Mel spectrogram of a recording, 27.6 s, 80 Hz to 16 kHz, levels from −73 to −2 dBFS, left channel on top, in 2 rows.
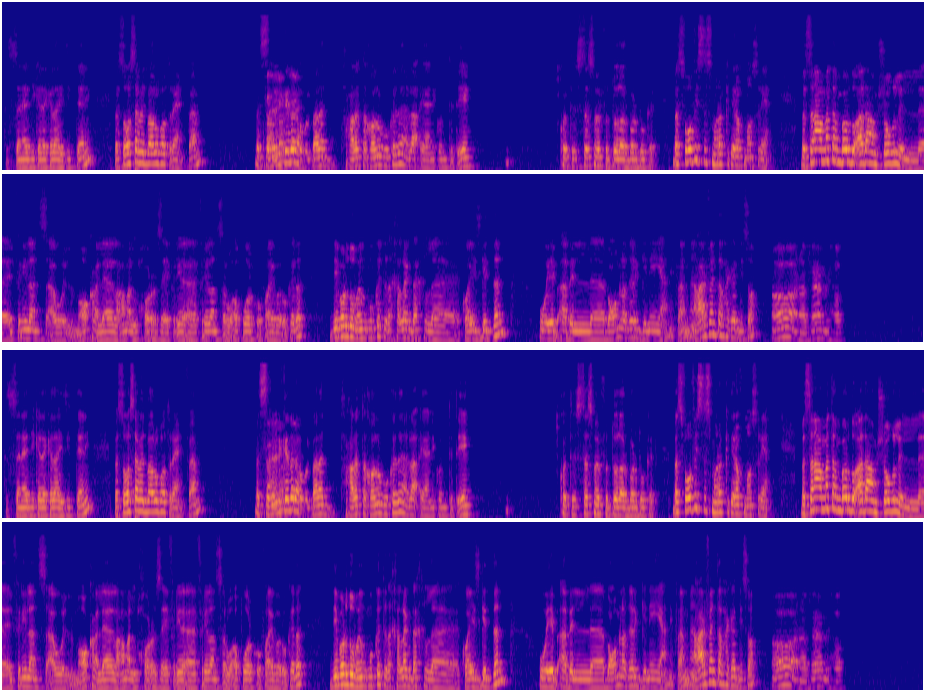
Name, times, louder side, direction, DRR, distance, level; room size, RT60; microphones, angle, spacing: voice 1, 0.1-1.3 1.7-3.0 3.8-7.0 8.4-9.8 10.1-11.5 12.0-18.4 18.7-21.4 21.9-25.1, right 2 dB, 50° right, 0.8 m, -31 dB
voice 2, 4.0-4.5 25.4-26.4, left 1 dB, 30° left, 2.2 m, -36 dB
5.9 x 3.4 x 2.2 m
head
